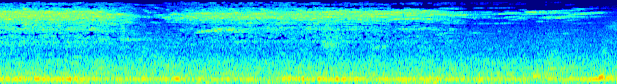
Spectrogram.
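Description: Tokaido Shinkansen train moving off along the track past the platform: its running noise, a high hiss, slowly fades as it leaves, over a steady hum, with a faint whine that shifts in pitch partway through.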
